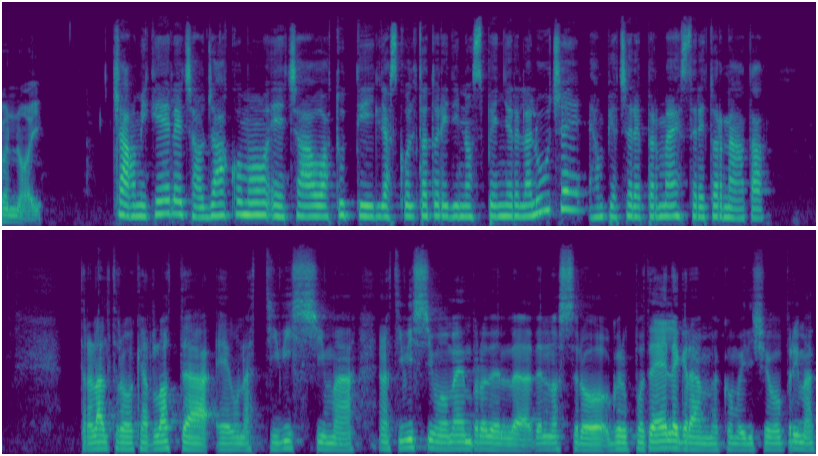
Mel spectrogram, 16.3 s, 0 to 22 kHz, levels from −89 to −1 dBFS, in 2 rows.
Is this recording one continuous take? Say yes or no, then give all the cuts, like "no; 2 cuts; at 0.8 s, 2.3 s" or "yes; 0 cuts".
yes; 0 cuts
